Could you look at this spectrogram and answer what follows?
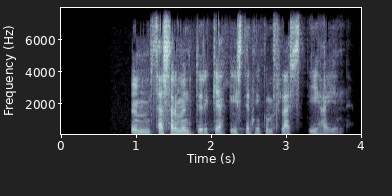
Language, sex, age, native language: Icelandic, male, 40-49, Icelandic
